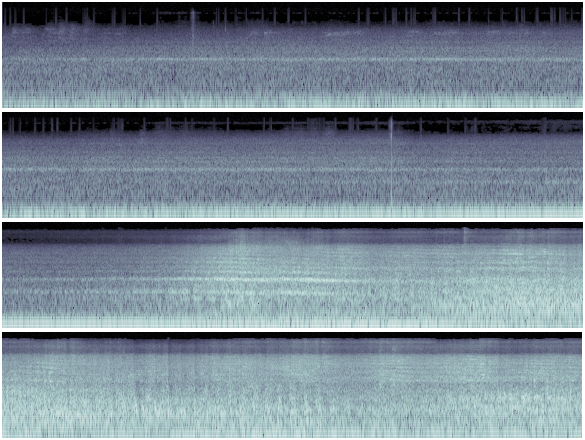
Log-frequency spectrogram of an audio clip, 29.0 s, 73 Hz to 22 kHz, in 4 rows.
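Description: BNSF diesel freight locomotives (a GE ET44C4 leading an ES44DC) approach with a low engine rumble that grows steadily louder under a steady high tone. They pass close by about 17 seconds in with a loud rush of noise, and the tones drop in pitch. Freight cars then follow with a repeated clatter of wheels over the rails.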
